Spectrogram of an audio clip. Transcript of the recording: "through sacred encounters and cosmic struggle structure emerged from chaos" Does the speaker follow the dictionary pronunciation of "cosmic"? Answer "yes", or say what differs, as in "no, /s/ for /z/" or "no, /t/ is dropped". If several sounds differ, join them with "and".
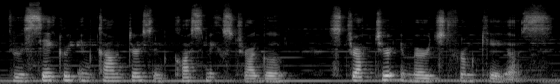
no, /s/ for /z/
